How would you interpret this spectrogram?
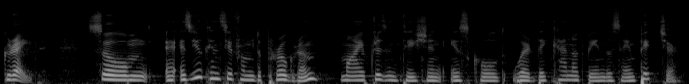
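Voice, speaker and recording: Italian woman, mellow low voice. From Italy. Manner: friendly, quick, addresses the audience. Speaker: curator presenting. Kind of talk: conference presentation. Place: theatre hall.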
